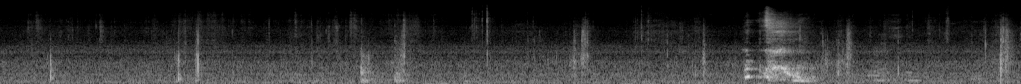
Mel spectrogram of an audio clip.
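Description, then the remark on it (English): A single sharp sneeze bursts out partway through a Bible study talk, surrounded by quiet background hiss and a few faint clicks and taps. “Bless you.”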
